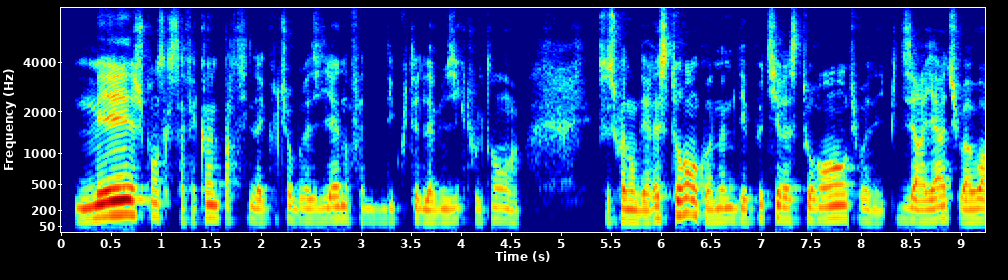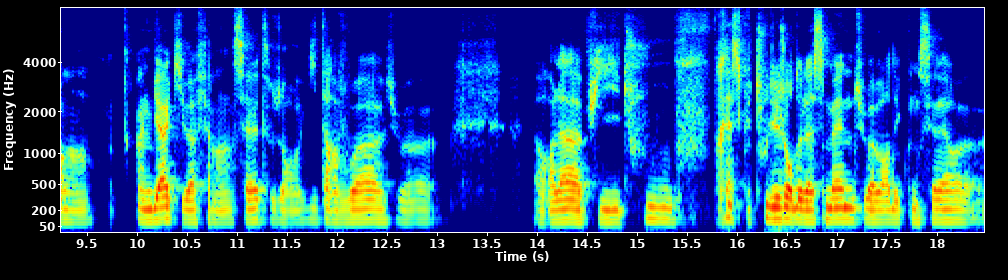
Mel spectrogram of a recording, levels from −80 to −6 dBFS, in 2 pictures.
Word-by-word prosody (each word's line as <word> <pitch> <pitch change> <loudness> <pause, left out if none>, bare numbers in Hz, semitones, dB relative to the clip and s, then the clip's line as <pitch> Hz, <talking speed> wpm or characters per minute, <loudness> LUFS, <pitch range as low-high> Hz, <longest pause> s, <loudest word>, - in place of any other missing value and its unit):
Mais 140 +8 +10
je 155 +1 -1
pense 140 -2 -5
que - - -8
ça - - -7
fait - - -12
quand 130 - -3
même 125 0 -1
partie 125 - -10
de 115 - -7
la 105 - -2
culture 110 +3 -10
brésilienne, 110 +3 -4
en - - -11
fait, 105 - -14 0.2
d'écouter 105 +2 -10
de 105 - -6
la 100 - 0
musique 105 +2 -7
tout 100 - -14
le 100 - -16
temps, 110 -4 -7
heu. - - -15 0.8
Que - - -7
ce - - -2
soit 105 - 0
dans 100 -1 0
des 95 0 -2
restaurants 150 - +3
quoi, 100 - -5
même 105 +1 -5
des 105 -1 -6
petits 125 +4 -4
restaurants, 115 +2 0
tu - - -13
vois? 105 - -7
Des 95 -1 -13
pizzerias, 110 0 -1
tu 115 -2 -2
vas 100 - +1
avoir 100 0 0
un 95 +1 -10 0.4
un 105 - -2
gars 115 +2 +5
qui 115 -2 -6
va 100 - 0
faire 95 -1 -9
un 95 +1 -8
set, 105 0 -2
genre, 95 -2 -8
heu, - - -16
guitare 105 -1 -5
voix, 100 +1 -1
heu, - - -9
tu 100 +1 -14
vois, 95 - -11
heu? 100 -1 -14 1.0
Alors 95 - -5
là, 105 0 +3
puis 100 -1 -4
tout 110 0 -7
pff 110 - -10
presque - - -2
tous - - -5
les 115 -1 +4
jours 115 -2 +5
de 105 - +3
la 100 -1 +4
semaine, 110 +1 +1
tu 110 - -6
vas 105 - +4
avoir 95 0 -1
des 95 - -5
concerts, 105 0 -3
heu, 95 -1 -7
105 Hz, 245 wpm, -24 LUFS, 100-115 Hz, 1.0 s, Mais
